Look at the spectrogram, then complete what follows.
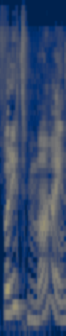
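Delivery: loud, shrill scream. A narrator's reading. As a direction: shriek it possessively. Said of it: "screamed the bird".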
